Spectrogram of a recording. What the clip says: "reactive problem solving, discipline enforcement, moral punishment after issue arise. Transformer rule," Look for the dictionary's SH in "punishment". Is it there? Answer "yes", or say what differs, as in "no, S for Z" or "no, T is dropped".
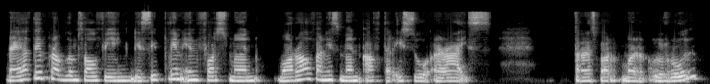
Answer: no, S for SH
